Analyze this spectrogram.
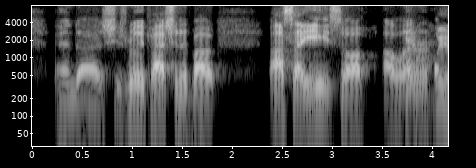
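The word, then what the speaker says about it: açaí: It's not pronounced a Kai. It's funny to hear people try to pronounce it. We'll do a funny video with that later. But so acai is a superfruit that's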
